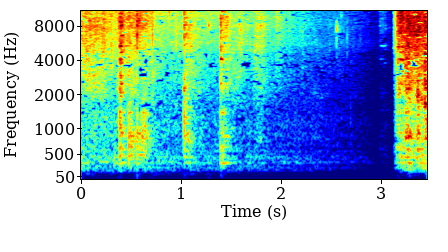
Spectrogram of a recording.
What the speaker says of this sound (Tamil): ரொம்ப கருக விடாமல் சிகப்பாகிற வரைக்கும் நல்லா வறுத்து எடுத்துக்கோங்க.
